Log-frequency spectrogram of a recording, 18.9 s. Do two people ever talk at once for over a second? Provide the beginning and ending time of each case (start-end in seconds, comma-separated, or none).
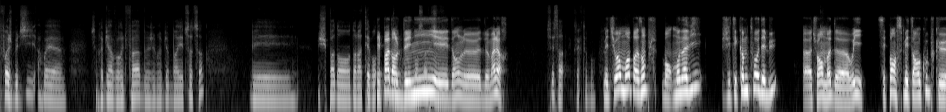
7.5-8.8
